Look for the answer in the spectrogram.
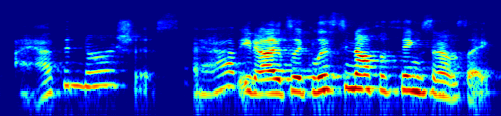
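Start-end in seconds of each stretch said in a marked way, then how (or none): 0.1-1.8 dawning realization. Retold or imitated. Realizing while staring at test.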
